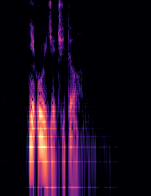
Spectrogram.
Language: Polish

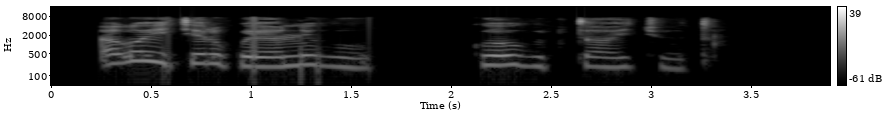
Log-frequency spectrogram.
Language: Kalenjin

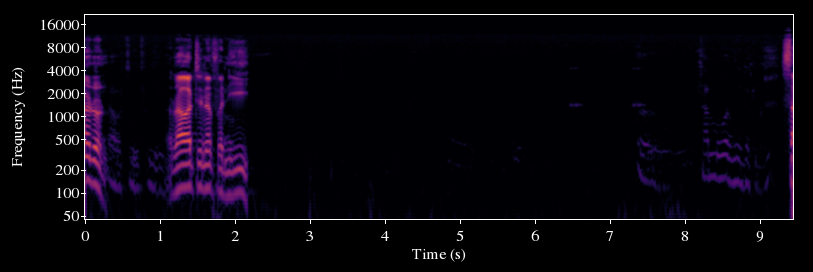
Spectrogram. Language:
Arabic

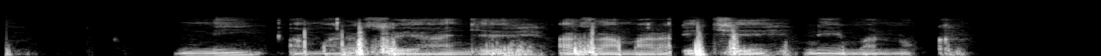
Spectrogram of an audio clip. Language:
Kinyarwanda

